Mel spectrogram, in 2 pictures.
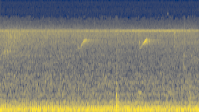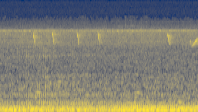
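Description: Outdoor ambience: a steady low hum, with brief high chirps scattered through it. The chirps come in a quick run of four about halfway through, and there is one soft click a little over two seconds in.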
